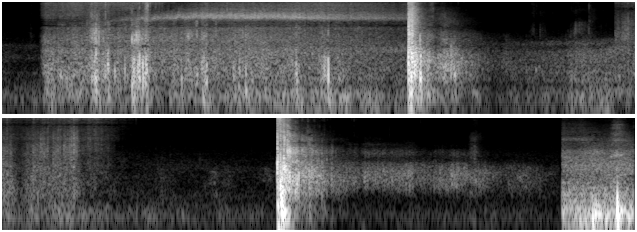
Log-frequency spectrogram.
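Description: Veliki pirat firecracker by Mirnovec pyrotechnics going off outdoors: a noisy crackling stretch ends in a sharp bang near five seconds, followed by another loud blast later and a third burst at the end, with no talking.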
